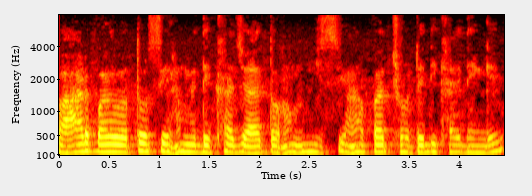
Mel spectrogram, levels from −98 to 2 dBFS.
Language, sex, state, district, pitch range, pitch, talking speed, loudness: Hindi, male, Chhattisgarh, Balrampur, 150-160 Hz, 155 Hz, 190 wpm, -24 LUFS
